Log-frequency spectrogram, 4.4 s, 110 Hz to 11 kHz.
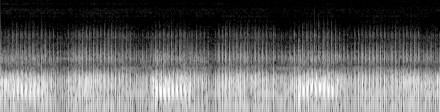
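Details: A house cat purrs in a close, even rumble of rapid pulses, with stronger swells near the start, at about 1.6 seconds and again near 3 seconds, following its breathing.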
